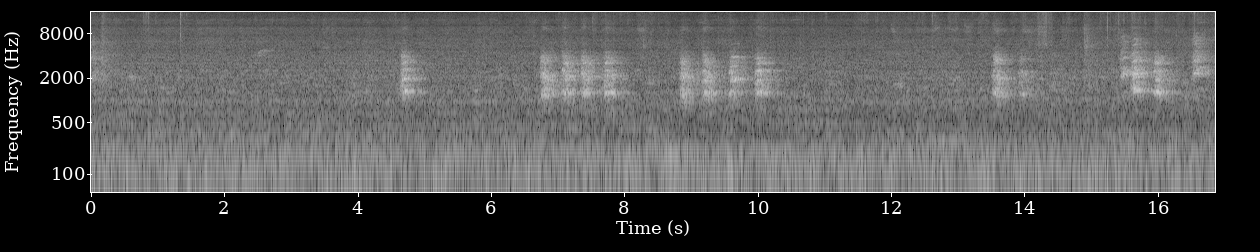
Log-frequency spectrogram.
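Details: Female Papillon yapping in quick bursts of two to four high barks, with gaps of one to three seconds between bursts, over a constant broad background hiss and rumble.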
